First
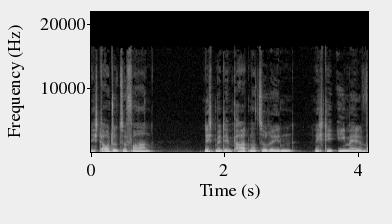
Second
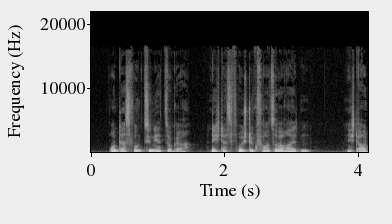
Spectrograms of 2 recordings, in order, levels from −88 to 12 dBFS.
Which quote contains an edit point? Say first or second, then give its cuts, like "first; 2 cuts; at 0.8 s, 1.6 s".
second; 1 cut; at 1.7 s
